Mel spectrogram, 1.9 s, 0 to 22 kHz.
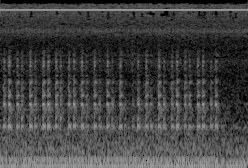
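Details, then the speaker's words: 2008 Ford Taurus X wagon, 160,000 miles, at idle, heard from underneath: fast, faint, even ticking over the idle drone, unnoticed while driving, louder with the AC compressor on or in L; owner suspects the transmission. "you don't really notice it when you don't notice it at all when you're driving actually you only hear it when you're sitting at idle"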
